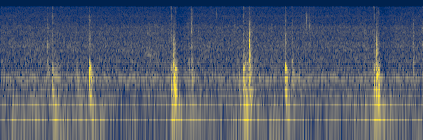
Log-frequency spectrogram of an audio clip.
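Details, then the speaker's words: Kia Telluride sunroof that jumped its track after a broken wind deflector: it opens fully but won't close, giving a soft motor hum with irregular clacks about every second as it strains without moving. Mechanism off track. "So, it will open all the way. And I don't know if it's binding in there or what's going on. It sounds like it's wanting to close, but it's not."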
